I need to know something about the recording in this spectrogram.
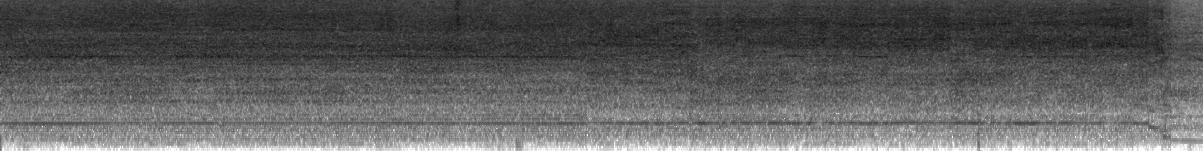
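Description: Bissell upholstery cleaner's suction motor running steadily with a constant whine as its hand tool is worked over the car seats; the motor winds down near the end.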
